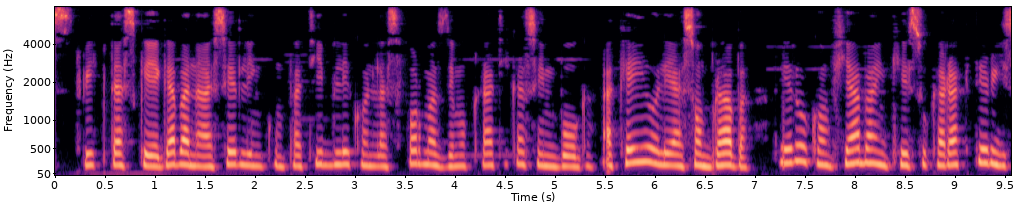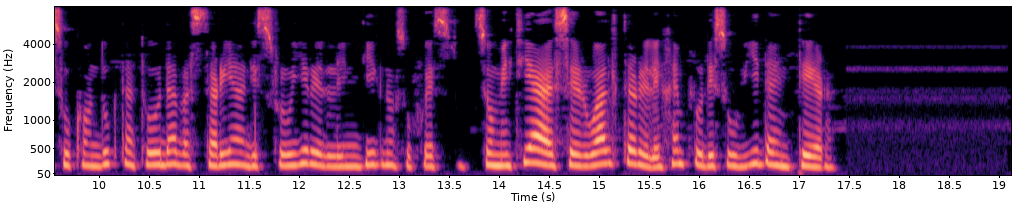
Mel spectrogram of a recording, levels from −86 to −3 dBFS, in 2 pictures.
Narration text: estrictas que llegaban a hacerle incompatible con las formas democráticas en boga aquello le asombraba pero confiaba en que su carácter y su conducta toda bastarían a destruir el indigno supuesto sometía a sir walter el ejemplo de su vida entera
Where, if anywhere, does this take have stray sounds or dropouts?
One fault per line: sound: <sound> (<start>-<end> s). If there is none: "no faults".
no faults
